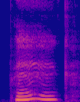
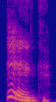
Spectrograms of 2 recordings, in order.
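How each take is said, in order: First: The word is said quietly and calmly. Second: The word is shouted suddenly and forcefully. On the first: The speaker calls it wrong. "she didn't say it like that" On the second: The speaker calls it right. "with such sudden violence"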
